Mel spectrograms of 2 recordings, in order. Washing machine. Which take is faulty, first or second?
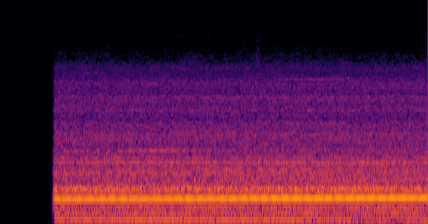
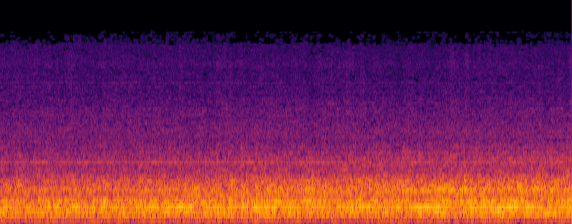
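second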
